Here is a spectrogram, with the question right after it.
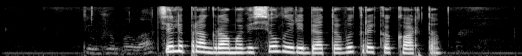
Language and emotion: Russian, neutral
